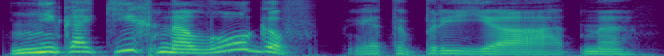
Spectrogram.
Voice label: Peasant Female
